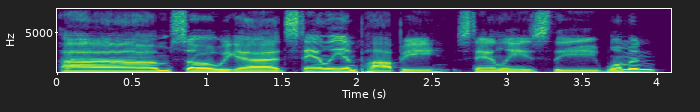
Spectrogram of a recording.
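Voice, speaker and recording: A man's voice: medium pitch, unhurried, a bit bright, clean tone, no echo. A man co-hosting a podcast in casual comedic brainstorming, rambling and joking crudely. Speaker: podcast co-host.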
